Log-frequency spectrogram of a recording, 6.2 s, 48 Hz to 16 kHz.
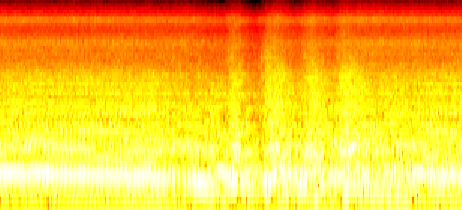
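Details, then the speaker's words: Honda CB500 four-cylinder at a low, lumpy idle with dips in the firing rhythm, though firing on all four. It is hard to idle and smokes a decent amount; the owner suspects low compression. "not the happiest sounding thing but i'm gonna set it to where it will idle for a while"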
